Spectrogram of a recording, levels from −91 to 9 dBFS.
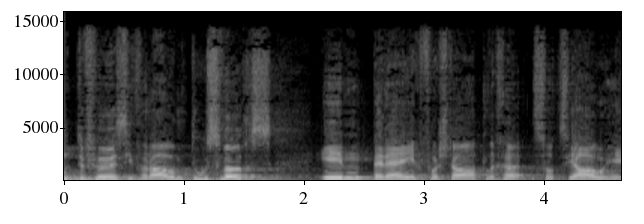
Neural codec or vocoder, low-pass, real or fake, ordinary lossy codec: none; 14.4 kHz; real; MP3, 96 kbps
